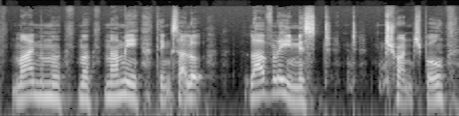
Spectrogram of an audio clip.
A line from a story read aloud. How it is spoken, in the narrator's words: Amanda stuttered, shaking like a blancmange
